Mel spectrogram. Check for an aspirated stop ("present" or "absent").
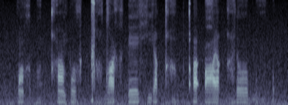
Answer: present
